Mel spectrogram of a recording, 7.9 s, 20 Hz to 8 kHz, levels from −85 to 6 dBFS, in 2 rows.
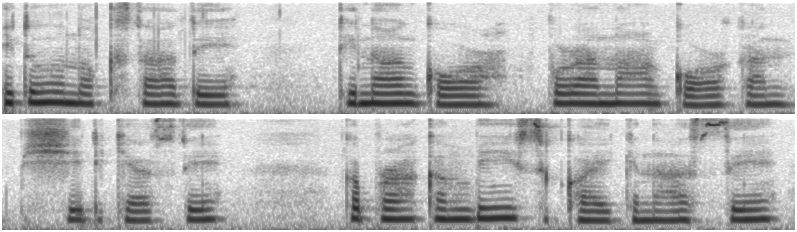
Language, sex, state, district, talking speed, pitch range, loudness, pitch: Nagamese, female, Nagaland, Kohima, 145 wpm, 200-225 Hz, -17 LUFS, 215 Hz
